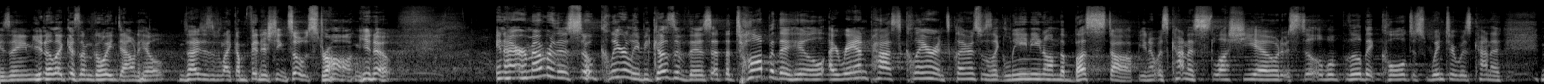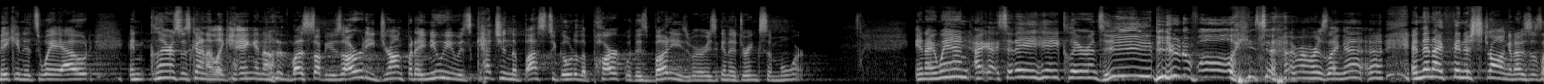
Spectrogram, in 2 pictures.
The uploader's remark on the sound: Recorded at the Manchester Apollo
